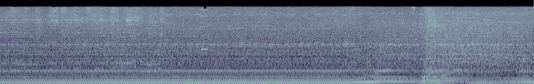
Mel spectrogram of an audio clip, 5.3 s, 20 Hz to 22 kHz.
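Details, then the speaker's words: 1995 Acura Integra with welded exhaust manifold, earlier high RPM and revving at idle: deep idle rumble then revs rise and dip with loud, raspy exhaust note; still kind of loud, source not pinned down. "okay let's see oh yeah it is kind of loud not gonna lie"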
